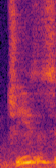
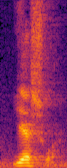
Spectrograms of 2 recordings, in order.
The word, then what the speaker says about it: Yeshua: I was taught it the pronunciation in the name of Jesus and Jesus is not how it's pronounced I don't know if people know that or people really studied that there's no letter J in the Hebrew language J does not exist Yeshua that's the name um and and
